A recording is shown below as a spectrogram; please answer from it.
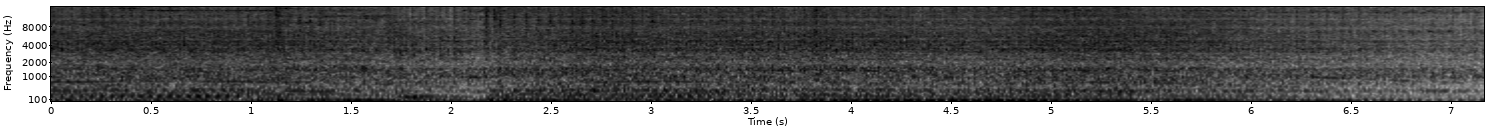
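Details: Red Roper engine after new fuel filter, fuel line, pulse line, wiring and exhaust, some tuning done; weak fuel pump suspected earlier: twin runs a steady, fairly even low beat, slight speed drift, no knocks or misses; runs fine.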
